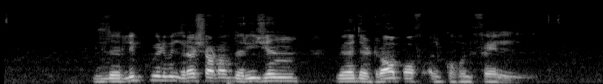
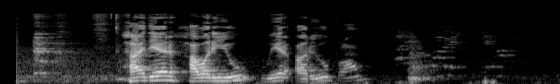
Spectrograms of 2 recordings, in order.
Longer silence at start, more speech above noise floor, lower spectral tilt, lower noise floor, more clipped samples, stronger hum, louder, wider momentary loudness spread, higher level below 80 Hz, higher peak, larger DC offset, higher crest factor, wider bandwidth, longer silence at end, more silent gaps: first, 0.95 s vs 0.15 s; second, 38 dB vs 44 dB; first, -7 dB/octave vs -4.5 dB/octave; about the same, -57 dBFS vs -60 dBFS; neither; neither; second, -20 LUFS vs -17 LUFS; second, 15 LU vs 22 LU; second, -56 dBFS vs -50 dBFS; second, -4 dBFS vs 0 dBFS; neither; about the same, 18 dB vs 20 dB; about the same, 11.5 kHz vs 11.5 kHz; first, 0.8 s vs 0.65 s; neither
